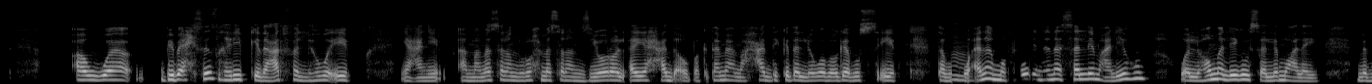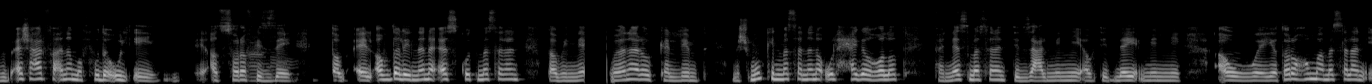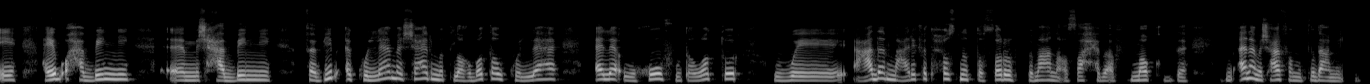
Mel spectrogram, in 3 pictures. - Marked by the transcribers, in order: other noise
- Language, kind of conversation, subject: Arabic, advice, إزاي أقدر أتغلب على خوفي من إني أقرّب من الناس وافتَح كلام مع ناس ماعرفهمش؟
